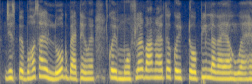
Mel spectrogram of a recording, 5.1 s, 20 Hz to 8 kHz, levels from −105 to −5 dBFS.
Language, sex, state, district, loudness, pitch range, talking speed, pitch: Hindi, male, Jharkhand, Garhwa, -13 LUFS, 220-265 Hz, 200 wpm, 245 Hz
